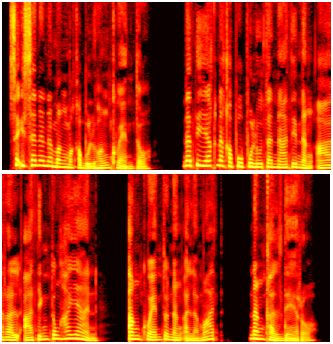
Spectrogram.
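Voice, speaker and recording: A woman's voice: fairly low pitch, very animated, moderate pace, warm tone, no room sound, studio quality. A woman with a Filipino accent reading a scripted folktale for children as a storyteller. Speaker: storyteller and channel host.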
